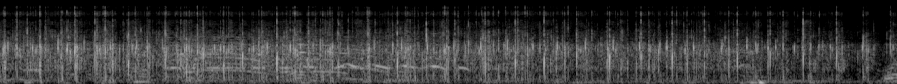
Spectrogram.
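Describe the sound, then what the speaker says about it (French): A large crowd claps steadily for several seconds, a dense continuous patter of applause with some voices mixed in, at a French-speaking event. "Je vous prie de faire un tonnerre d'applaudissements à Maître Devol."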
